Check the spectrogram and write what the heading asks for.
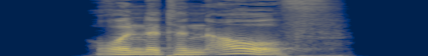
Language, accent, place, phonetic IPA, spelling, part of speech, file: German, Germany, Berlin, [ˌʁʊndətn̩ ˈaʊ̯f], rundeten auf, verb, De-rundeten auf.ogg
- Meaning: inflection of aufrunden: 1. first/third-person plural preterite 2. first/third-person plural subjunctive II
